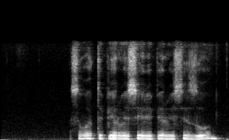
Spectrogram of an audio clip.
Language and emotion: Russian, neutral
